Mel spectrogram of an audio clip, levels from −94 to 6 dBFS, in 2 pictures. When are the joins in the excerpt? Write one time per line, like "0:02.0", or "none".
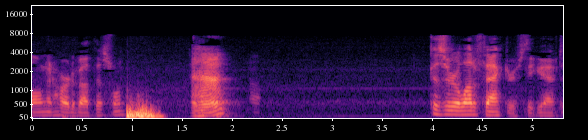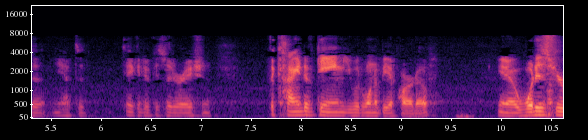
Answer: none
